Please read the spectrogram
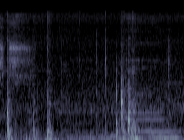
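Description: Glassware being handled on a tabletop: a short high squeak of glass near the start, then a few light knocks and clinks.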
